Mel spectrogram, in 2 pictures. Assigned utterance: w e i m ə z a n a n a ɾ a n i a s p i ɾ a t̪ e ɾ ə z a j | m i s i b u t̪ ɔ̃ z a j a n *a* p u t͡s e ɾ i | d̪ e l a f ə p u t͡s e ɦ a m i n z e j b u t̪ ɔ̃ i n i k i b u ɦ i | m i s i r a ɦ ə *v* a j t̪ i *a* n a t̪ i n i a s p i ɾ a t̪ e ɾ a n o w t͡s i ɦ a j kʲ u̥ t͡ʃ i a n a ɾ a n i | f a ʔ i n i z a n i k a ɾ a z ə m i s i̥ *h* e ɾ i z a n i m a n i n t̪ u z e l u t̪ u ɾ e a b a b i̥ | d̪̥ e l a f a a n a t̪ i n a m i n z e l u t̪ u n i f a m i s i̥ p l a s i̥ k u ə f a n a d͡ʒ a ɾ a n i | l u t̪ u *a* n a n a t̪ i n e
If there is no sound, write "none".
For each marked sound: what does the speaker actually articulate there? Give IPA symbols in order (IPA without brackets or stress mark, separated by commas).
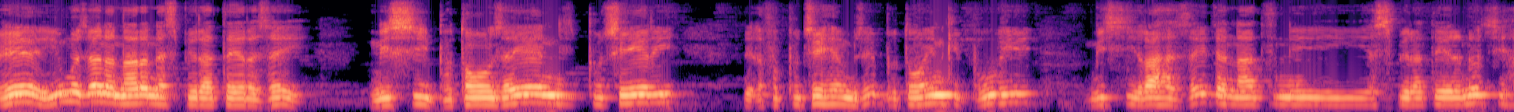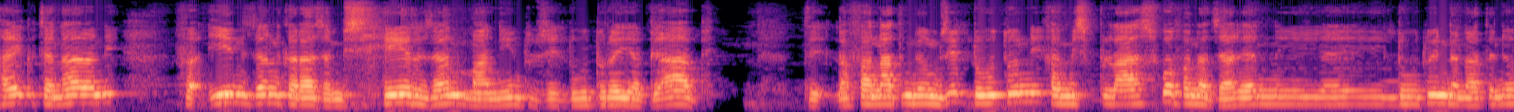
i, z, a, h, i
